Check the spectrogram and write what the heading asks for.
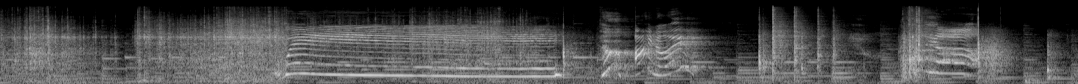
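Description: A plastic toy vehicle rolls along a plastic track with a rising rush of noise. Then a child lets out one long drawn-out 'wheee' that sinks slightly in pitch, followed by short bits of child chatter.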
